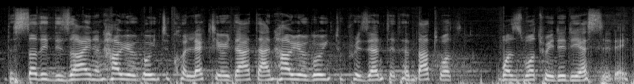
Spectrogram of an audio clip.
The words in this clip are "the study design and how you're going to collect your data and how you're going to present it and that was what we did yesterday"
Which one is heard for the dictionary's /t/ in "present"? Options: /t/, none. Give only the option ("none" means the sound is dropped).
/t/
